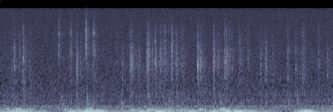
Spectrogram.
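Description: Computer keyboard being typed on: a quick, irregular run of key clicks as a line of code is entered.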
